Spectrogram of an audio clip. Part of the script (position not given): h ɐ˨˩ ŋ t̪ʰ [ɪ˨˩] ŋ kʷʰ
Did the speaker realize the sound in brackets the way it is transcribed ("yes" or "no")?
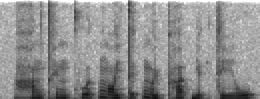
yes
